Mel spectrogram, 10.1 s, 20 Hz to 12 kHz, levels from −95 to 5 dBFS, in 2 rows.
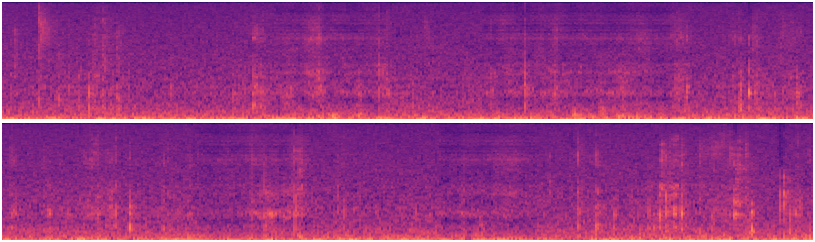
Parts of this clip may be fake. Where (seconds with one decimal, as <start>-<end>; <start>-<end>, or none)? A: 1.7-2.4; 3.0-4.2; 6.3-7.0; 7.8-8.4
